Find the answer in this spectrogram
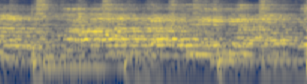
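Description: Gospel music: a choir singing over a moving bass line and a steady beat with light percussion.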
